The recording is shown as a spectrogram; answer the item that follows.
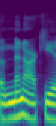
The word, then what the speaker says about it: menarche: That they undergo menarche is 12.5 years. I did look up that pronunciation. It is menarche.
